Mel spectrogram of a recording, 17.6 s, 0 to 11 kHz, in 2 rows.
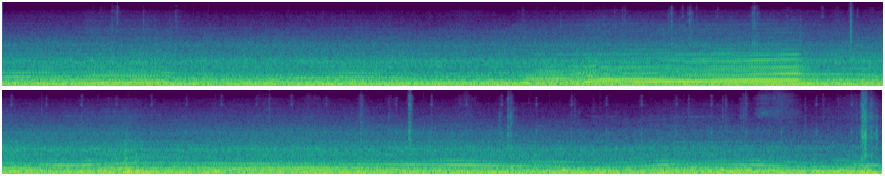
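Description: Lexus RC 350 F Sport's 3.5-litre V6 with a Takeda cold air intake, heard from inside the cabin with the windows up while driving. About six seconds in the engine pulls harder and its pitch climbs for two seconds, then drops off suddenly and runs on at a lighter load with a gently wavering tone.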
